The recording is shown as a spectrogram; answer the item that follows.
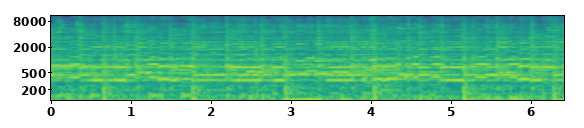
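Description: Pontic lyra (kemenche) playing a folk dance melody over keyboard, with a davul drum beating a steady repeating rhythm.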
